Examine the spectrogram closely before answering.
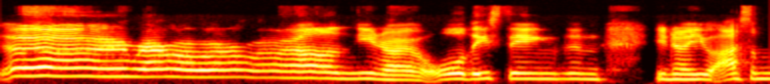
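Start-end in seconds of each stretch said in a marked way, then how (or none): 0.0-1.7 high, loud mock tantrum cry fading down; imitated child wail. Mimicking an upset child crying in the moment, mock wailing. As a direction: ham up a crying toddler's wail. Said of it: "they're like".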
